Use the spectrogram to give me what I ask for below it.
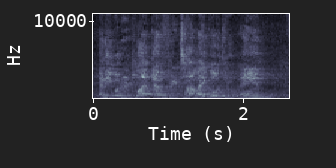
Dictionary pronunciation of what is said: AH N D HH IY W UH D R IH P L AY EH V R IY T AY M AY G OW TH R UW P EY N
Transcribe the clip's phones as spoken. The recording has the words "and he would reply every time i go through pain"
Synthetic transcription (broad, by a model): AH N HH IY W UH D R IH P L AY EH V R IY T AY M AY G OW TH R UW P EY N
